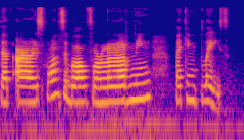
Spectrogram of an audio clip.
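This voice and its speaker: A woman talks at a moderate pace in a high-pitched voice with a bright, sharp tone. The recording is very clean, with a silent background. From Indonesia, Bandung (West Java, Sundanese). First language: Sundanese. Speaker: university student. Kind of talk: recorded class assignment answering exam questions. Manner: halting, with many fillers.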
